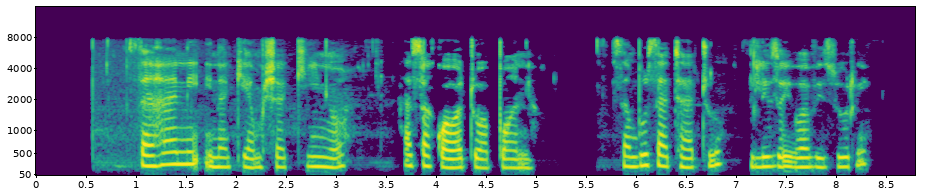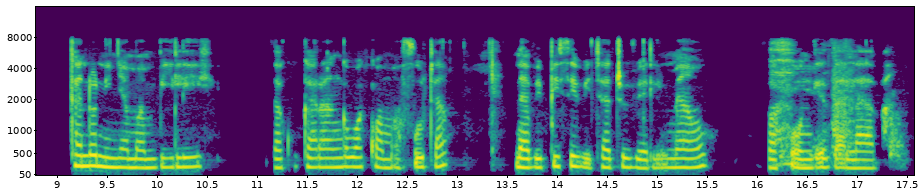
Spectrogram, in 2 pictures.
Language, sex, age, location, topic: Swahili, female, 18-24, Mombasa, agriculture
